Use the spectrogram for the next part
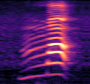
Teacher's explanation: starts at a high level and falls sharp at the bottom. It has a rapidly falling pitch, like while saying a command. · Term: falling tone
